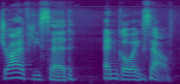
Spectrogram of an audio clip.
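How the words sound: It is phrased as two separate titles.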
